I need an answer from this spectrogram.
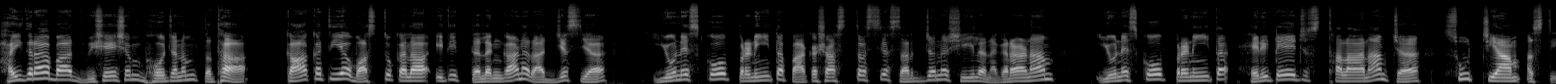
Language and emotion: Sanskrit, neutral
